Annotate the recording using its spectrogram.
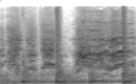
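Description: Powwow drum group singing a crow hop song. Several men's voices sing together over a large shared powwow drum, struck in unison by the drummers about twice a second.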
